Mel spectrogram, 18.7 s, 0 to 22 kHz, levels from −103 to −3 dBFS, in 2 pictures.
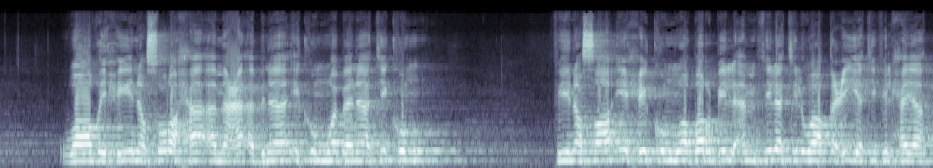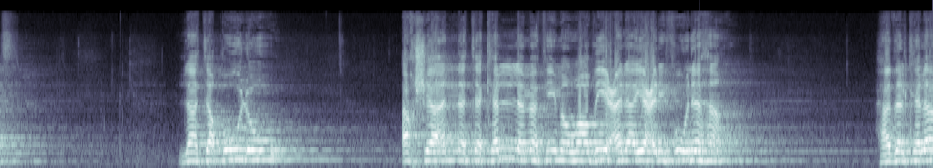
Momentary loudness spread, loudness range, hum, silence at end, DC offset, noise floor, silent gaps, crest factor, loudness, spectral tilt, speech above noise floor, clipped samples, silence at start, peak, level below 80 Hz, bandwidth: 10 LU; 6 LU; none; 0 s; under 0.1%; -51 dBFS; none; 12 dB; -11 LUFS; -4.5 dB/octave; 40 dB; under 0.1%; 0.65 s; 0 dBFS; -54 dBFS; 15.5 kHz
